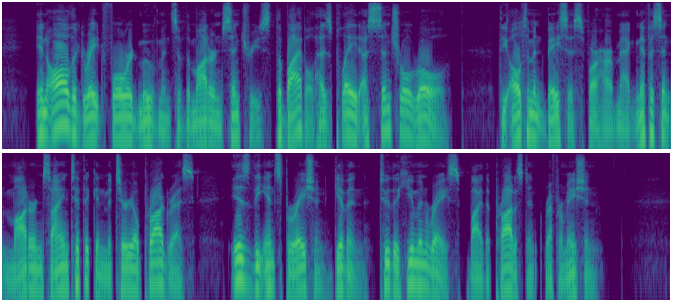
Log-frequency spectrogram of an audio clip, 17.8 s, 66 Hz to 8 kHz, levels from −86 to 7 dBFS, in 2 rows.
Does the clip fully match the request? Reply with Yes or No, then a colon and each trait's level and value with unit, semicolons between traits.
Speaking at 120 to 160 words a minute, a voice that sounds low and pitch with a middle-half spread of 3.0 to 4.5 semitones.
No: slow, 135 wpm; very low, 95 Hz; average, 5.2 semitones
